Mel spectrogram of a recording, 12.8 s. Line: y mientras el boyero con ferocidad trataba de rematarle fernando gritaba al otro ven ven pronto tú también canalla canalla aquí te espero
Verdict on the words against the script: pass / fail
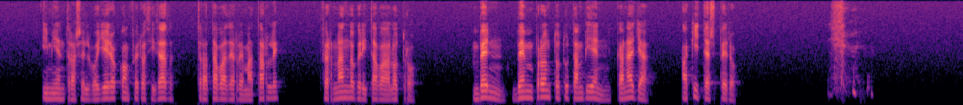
fail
